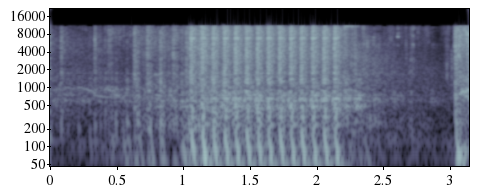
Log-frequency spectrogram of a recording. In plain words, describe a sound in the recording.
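A machine gun fires a rapid burst of shots.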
